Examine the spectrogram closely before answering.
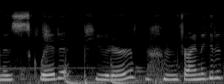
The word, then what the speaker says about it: squidputer: My gallery name is squidputer. I'm trying to get it changed. But it's squid, like it's spelled here, and then P-U-T-E-R, which is, again,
